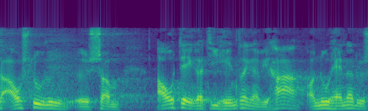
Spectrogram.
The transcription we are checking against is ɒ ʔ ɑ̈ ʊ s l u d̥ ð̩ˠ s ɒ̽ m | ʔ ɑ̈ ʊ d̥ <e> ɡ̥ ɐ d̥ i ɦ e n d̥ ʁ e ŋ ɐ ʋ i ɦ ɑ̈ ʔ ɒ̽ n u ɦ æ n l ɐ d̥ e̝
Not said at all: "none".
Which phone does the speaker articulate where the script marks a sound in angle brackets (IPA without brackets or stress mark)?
e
